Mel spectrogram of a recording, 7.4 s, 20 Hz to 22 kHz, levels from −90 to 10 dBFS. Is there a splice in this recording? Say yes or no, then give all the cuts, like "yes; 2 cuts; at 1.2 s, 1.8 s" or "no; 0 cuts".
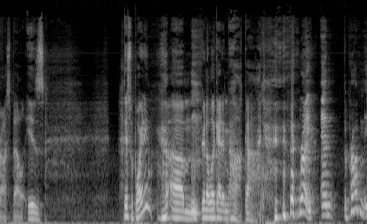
yes; 4 cuts; at 2.5 s, 4.0 s, 4.6 s, 6.4 s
